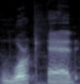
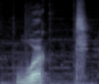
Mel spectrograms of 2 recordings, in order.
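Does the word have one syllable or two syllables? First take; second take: two syllables; one syllable. First: The ending is said as a separate syllable. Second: The ending joins the word as one syllable. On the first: The speaker calls it wrong. "The pronunciation is not work ed" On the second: The speaker calls it right. "it's worked"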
